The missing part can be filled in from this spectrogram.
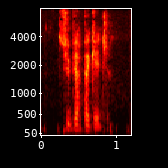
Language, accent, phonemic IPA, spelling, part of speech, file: French, France, /sy.pɛʁ.pa.kaʒ/, superpackage, noun, LL-Q150 (fra)-superpackage.wav
- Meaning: superpackage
